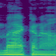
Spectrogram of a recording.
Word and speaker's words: Mackinac: Like, it looks like Mackinac, but everybody pronounces it Mackinac.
